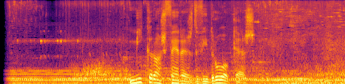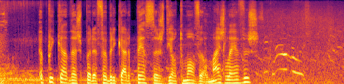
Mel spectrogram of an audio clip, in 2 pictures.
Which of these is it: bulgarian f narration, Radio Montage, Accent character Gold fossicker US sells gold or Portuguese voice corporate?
Portuguese voice corporate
